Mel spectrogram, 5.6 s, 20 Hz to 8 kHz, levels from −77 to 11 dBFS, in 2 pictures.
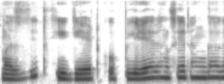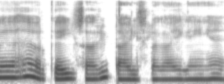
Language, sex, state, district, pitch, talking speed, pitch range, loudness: Hindi, male, Jharkhand, Ranchi, 145 Hz, 180 wpm, 135-175 Hz, -18 LUFS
